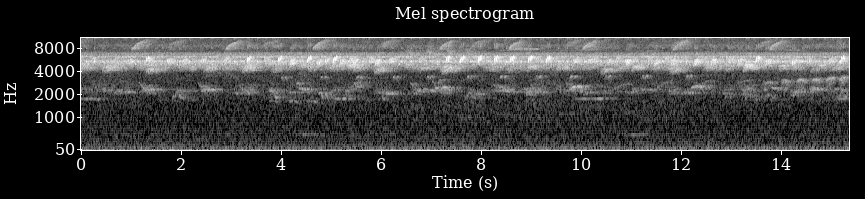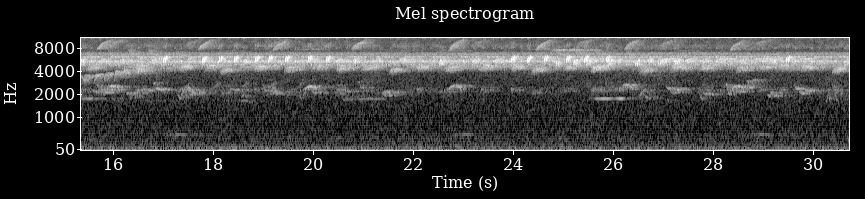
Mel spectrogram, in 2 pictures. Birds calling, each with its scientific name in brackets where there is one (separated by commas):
Spot-winged Antshrike (Pygiptila stellaris), Plain-winged Antshrike (Thamnophilus schistaceus), Dusky-throated Antshrike (Thamnomanes ardesiacus), Thrush-like Wren (Campylorhynchus turdinus), Gray Antwren (Myrmotherula menetriesii), unidentified bird, Collared Trogon (Trogon collaris), Hauxwell's Thrush (Turdus hauxwelli)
